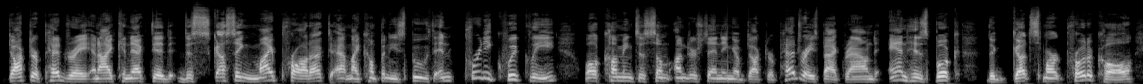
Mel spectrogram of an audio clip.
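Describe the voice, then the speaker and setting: A man's voice: a little high, no echo, studio quality. A man hosting a health podcast, introducing his guest and asking questions in an upbeat, conversational way. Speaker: podcast host.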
